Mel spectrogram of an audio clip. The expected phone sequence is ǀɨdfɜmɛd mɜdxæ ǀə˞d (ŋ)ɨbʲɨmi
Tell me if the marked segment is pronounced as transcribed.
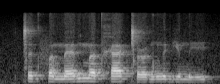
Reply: yes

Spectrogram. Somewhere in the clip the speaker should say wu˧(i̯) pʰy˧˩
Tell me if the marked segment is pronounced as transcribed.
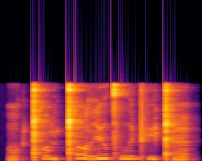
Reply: no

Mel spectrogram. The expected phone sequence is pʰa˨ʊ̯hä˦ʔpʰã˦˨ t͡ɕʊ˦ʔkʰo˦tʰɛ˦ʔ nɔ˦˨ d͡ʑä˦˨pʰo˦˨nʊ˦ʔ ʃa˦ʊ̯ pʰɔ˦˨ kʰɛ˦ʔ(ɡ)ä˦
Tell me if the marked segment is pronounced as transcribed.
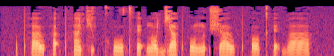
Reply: no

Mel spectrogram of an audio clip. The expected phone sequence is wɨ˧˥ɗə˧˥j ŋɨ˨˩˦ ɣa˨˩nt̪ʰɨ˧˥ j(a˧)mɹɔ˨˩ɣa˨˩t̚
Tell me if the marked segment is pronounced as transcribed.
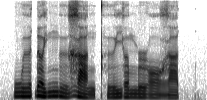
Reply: no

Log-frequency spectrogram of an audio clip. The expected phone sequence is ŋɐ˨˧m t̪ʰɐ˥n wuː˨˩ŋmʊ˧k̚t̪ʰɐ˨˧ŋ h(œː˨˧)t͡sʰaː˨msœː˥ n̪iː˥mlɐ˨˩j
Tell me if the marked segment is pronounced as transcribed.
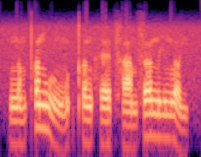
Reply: no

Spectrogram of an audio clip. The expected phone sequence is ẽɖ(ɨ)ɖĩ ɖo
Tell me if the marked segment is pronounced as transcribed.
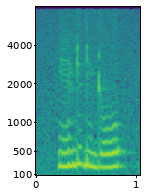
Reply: yes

